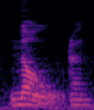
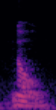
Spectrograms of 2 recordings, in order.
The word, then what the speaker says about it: know: 자, 그래서 조합을 한번 해서 읽어보면 no라는 뜻이죠. no. 자, 이 no는 그러니까 이 묵음을 모르시면 앞에 K자까지 같이 읽게 되는 그런 경우가 많거든요. 그럼 읽으면 크노 뭐 이렇게 읽잖아요. 그럼 발음이 전혀 다르기 때문에 이 묵음을 꼭 익혀주시기 바라고요.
